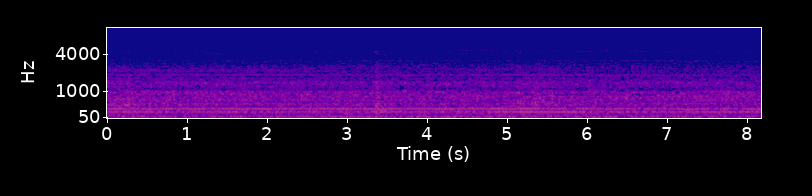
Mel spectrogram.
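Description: Near silence: faint room tone with a low, steady hum.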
